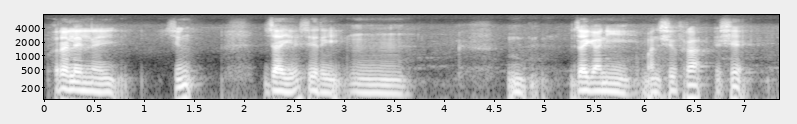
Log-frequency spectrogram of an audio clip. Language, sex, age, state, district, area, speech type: Bodo, male, 30-45, Assam, Kokrajhar, rural, spontaneous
